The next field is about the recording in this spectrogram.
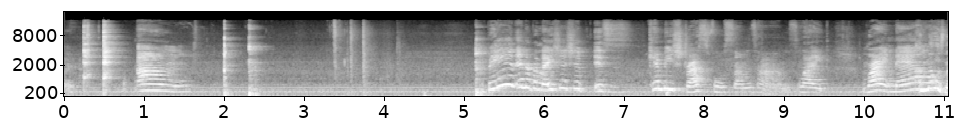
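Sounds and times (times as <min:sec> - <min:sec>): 
glasses clinking together in a toast: 0:00.2 - 0:00.7
speech: 0:05.3 - 0:11.0.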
